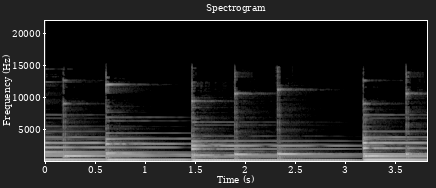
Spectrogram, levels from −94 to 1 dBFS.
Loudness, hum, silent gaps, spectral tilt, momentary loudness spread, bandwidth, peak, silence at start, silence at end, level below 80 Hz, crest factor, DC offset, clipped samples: -27 LUFS; none; none; -5.5 dB/octave; 9 LU; 14.5 kHz; -10 dBFS; 0 s; 0 s; -62 dBFS; 16 dB; under 0.1%; under 0.1%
